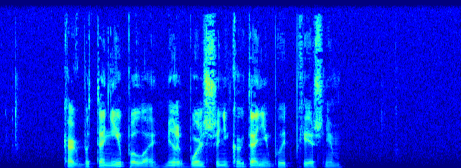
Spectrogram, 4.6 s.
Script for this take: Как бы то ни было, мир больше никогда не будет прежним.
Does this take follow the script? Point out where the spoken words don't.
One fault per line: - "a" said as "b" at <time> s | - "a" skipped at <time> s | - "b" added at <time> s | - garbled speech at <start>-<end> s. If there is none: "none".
none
